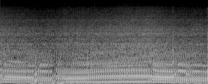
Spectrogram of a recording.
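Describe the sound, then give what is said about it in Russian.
Motorcycle engine roaring loudly and steadily, a thick harmonic drone that shifts slightly in pitch as the throttle changes, with no voices. “и в этот момент мотоцикл ужасно взревел, вырвался из-под Тузика”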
